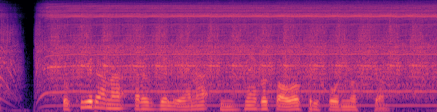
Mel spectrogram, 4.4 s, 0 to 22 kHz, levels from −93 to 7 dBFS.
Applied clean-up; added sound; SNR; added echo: none; Tools; -1 dB; none.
